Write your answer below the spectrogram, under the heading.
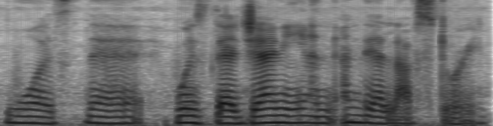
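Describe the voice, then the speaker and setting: A woman speaks in a very deep, low voice with vocal fry. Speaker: video diarist. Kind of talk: personal video journal. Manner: halting, many repeated words.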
